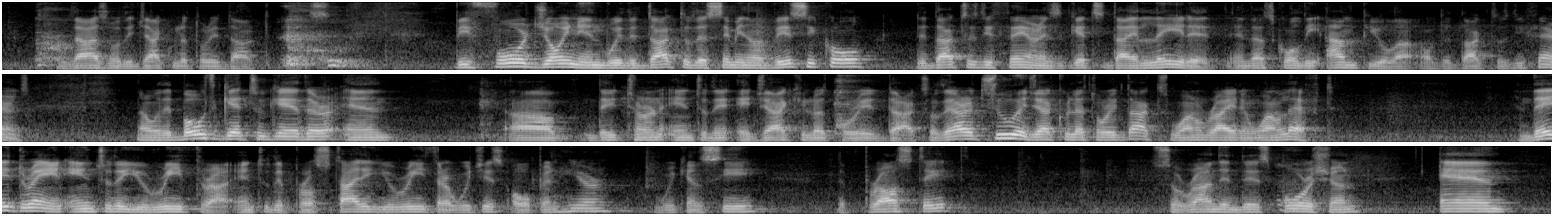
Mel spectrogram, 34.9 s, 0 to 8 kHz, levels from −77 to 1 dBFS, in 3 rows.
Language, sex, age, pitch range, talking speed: English, male, 50-69, 95-120 Hz, 130 wpm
